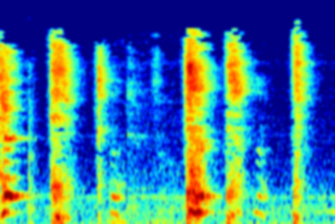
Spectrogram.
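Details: Six harsh cough bursts in about four seconds, coming one after another; a persistent cough that won't stop.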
